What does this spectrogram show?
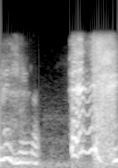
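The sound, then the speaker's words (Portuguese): A woman speaks briefly, pauses, then lets out a single loud sneeze with a sharp burst and a voiced trailing end, caused by rhinitis. “Isso é rinite já.”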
